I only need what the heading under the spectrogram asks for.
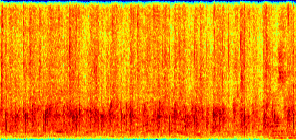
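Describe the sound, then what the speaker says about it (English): An audience at a brass band contest gives dense, loud, sustained applause that fills the hall without a break. "Let's give a round of applause."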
